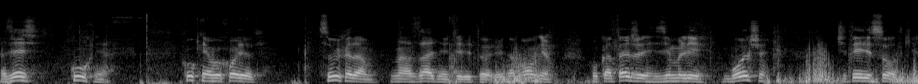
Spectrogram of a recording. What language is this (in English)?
Russian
